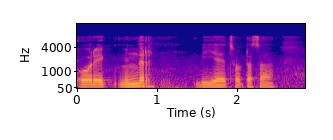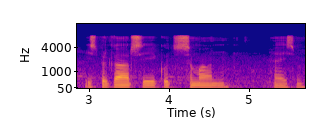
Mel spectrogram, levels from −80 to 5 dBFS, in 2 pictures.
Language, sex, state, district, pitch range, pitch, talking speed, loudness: Hindi, male, Rajasthan, Bikaner, 105-120 Hz, 110 Hz, 145 wpm, -19 LUFS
